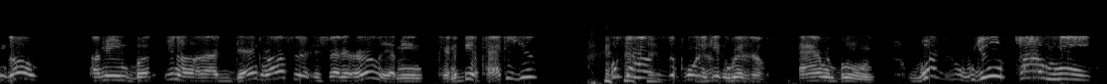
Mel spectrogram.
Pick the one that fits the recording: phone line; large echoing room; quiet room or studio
phone line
